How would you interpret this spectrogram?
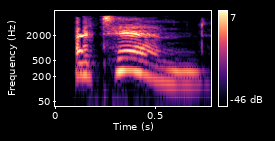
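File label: "attend", American English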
